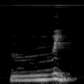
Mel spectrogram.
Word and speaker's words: oui: So you have your lips round tightly as if to say u, u, but then pronounce the e. Oui, oui. So it's kind of two sounds in one.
